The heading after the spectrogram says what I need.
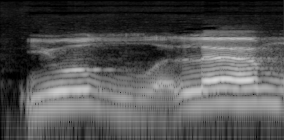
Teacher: Dhad makhrajnya sama macam huruf zal, ujung lidah dikeluar, tapi dia tebal lah.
